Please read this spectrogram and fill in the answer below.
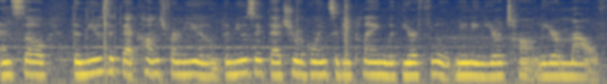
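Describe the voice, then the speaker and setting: A soft-spoken, monotone, flat delivery at a fairly slow pace over noticeable background noise. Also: woman. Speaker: tarot and oracle card reader. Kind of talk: oracle card reading. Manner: soft-spoken, talking very low.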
